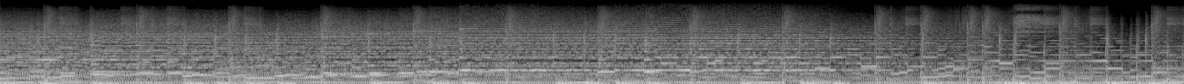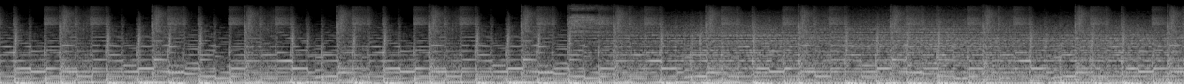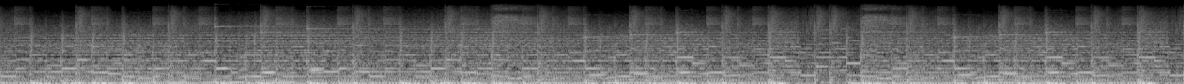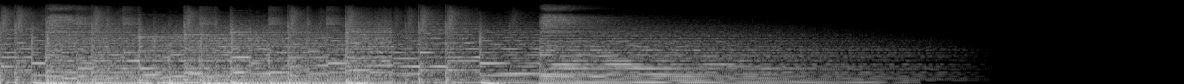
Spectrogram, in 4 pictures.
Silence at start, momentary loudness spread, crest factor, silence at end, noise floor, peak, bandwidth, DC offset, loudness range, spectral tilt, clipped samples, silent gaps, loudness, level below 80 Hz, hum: 0 s; 4 LU; 14 dB; 1.95 s; -54 dBFS; -2 dBFS; 17.5 kHz; 1%; 3 LU; -4.5 dB/octave; under 0.1%; none; -18 LUFS; -20 dBFS; none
